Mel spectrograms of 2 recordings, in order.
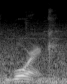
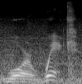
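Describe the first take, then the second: First: The name is shortened, close to 'Wark'. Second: The name is said with every written sound. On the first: The speaker calls it right. "the town's true pronunciation is Warwick, or Wark" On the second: The speaker calls it wrong. "Originally we were pronouncing it"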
